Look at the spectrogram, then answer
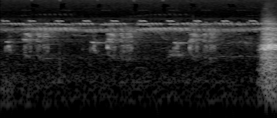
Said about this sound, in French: Dans ce paysage de sons, on entend un francolin du Natal et les insectes.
